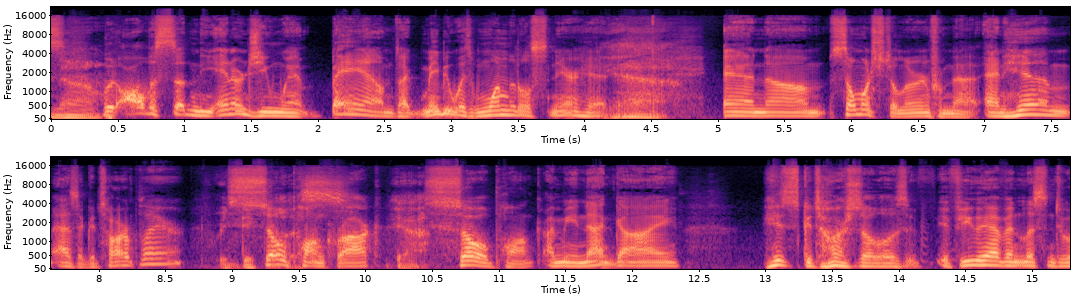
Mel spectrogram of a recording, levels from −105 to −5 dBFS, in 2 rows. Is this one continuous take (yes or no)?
yes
